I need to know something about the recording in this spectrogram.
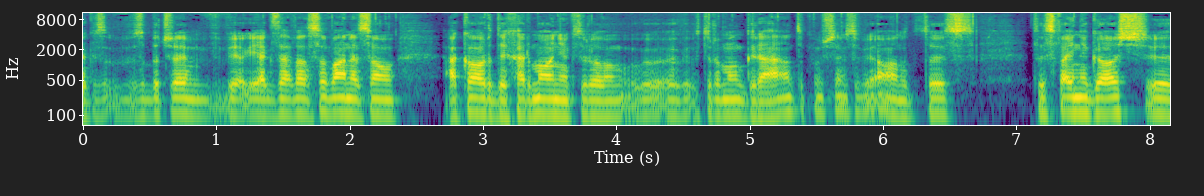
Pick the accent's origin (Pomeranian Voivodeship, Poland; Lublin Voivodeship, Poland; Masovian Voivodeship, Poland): Masovian Voivodeship, Poland; Radom; moved away; że to jest aż niewiarygodne, że my się nie poznaliśmy w tym Radomiu. Ale widocznie ja za wcześnie wyjechałem, a z Radomia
